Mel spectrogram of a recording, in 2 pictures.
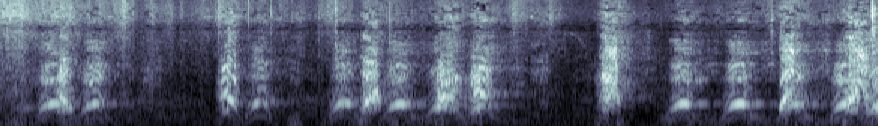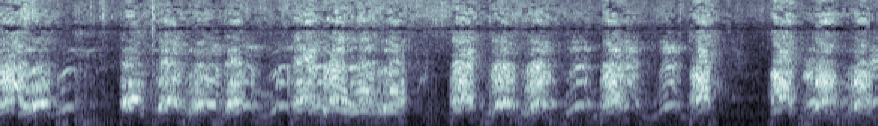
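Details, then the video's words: Angry village dogs in India barking during a dog fight; rough, snarling barks in uneven bursts, several dogs overlapping, with growls between volleys and brief pauses. "Angry Dog Barking Sound Effect"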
